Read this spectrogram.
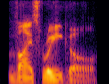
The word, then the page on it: viceregal: British English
